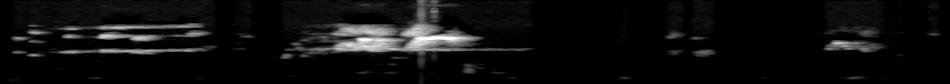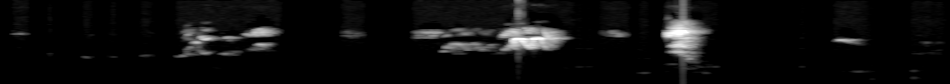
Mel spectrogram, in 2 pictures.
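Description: Cockatiels chirp while feeding on egg and rice mixed with a deworming medicine, giving short, bright, scattered calls with quiet gaps between them, fairly close and alone without talk.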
